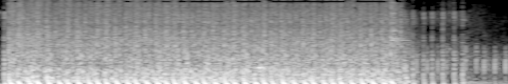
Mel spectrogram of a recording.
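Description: Loud, close, sustained automatic gunfire in a shooting video game, a rapid unbroken stream of shots for about four seconds that then drops away to softer scattered noise, no talk.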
